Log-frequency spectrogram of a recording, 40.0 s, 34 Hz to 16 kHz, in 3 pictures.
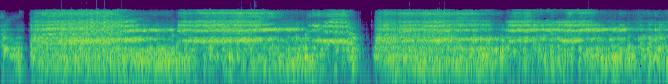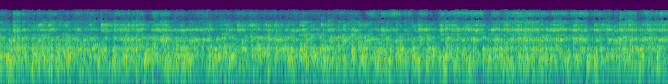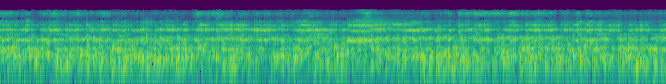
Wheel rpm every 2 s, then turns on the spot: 150, 220, 220, 140, 220, 230, 230, 230, 230, 230, 230, 230, 230, 230, 230, 230, 230, 230, 230, 230.
none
